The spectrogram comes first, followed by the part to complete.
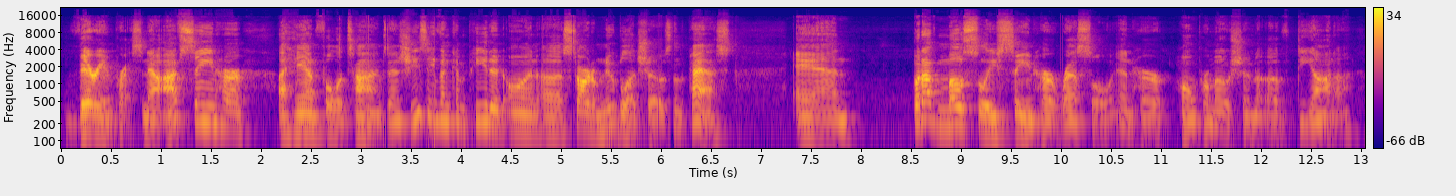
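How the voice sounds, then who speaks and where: A man's voice: mid-range voice, very animated, measured pace, sharp tone. A man giving a casual, enthusiastic wrestling review, rambling a little and correcting himself as he goes.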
